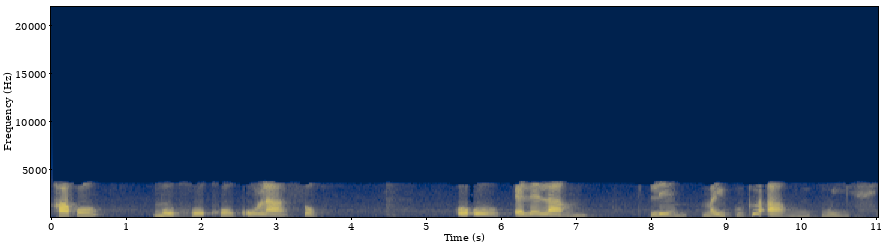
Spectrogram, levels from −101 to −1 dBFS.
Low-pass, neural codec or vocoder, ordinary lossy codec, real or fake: 3.6 kHz; none; MP3, 24 kbps; real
